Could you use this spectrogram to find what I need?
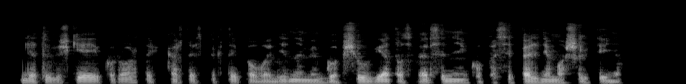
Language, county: Lithuanian, Vilnius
